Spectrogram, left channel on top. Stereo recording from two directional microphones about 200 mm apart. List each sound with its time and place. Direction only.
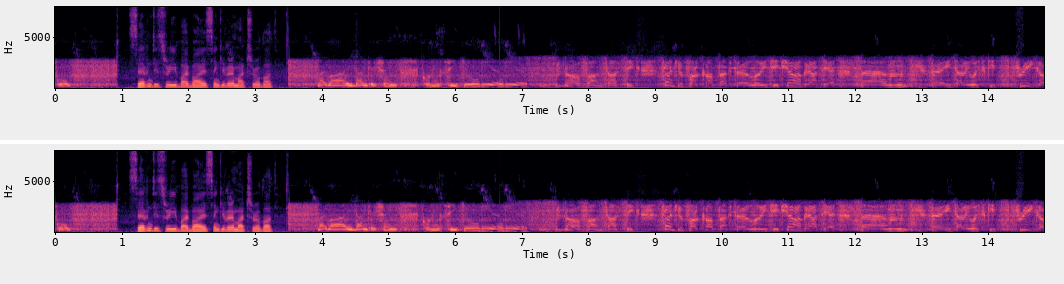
1.2 s speech: 40° right (ahead or behind)
3.9 s speech: 15° right (ahead or behind)
7.6 s speech: 15° right (ahead or behind)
